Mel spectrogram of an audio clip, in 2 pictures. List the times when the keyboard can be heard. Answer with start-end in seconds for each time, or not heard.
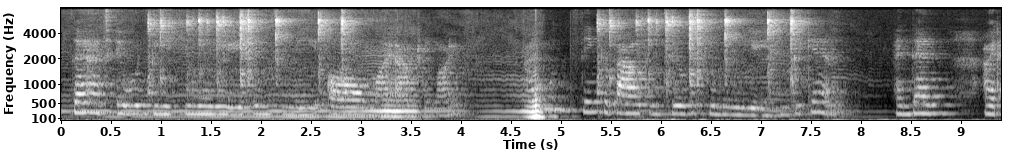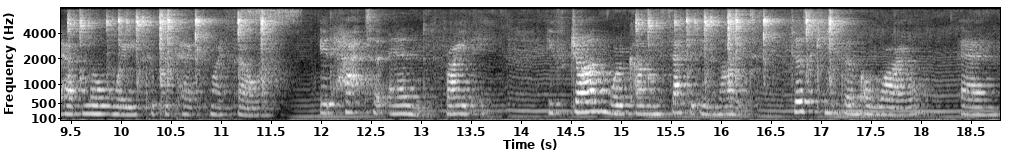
0.8-2.9, 5.3-7.3, 9.4-11.4, 15.1-17.1.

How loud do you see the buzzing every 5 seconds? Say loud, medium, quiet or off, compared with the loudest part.
loud, quiet, quiet, quiet.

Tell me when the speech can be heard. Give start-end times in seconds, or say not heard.
0.0-18.7.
